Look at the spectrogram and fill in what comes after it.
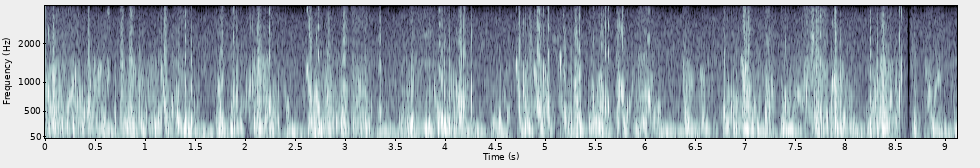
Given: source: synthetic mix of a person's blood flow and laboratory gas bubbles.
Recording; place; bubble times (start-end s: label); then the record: Doppler ultrasound of blood flow; precordium
0.00-1.55 s: bubbles
1.68-2.46 s: bubbles
2.58-3.29 s: bubbles
3.32-3.39 s: bubbles
3.53-4.29 s: bubbles
4.50-6.17 s: bubbles
6.35-7.31 s: bubbles
7.35-8.14 s: bubbles
8.19-8.60 s: bubbles
8.66-8.76 s: bubbles
8.79-8.97 s: bubbles
9.07-9.13 s: bubbles
From the record:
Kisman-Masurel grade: 444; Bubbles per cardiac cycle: continuous sound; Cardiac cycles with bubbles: 100%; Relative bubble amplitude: maximal (0.775 to 0.999); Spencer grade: 4 (maximum detectable bubble signal sounding continuously throughout systole and diastole of every cardiac period, and overriding the amplitude of the normal cardiac signals); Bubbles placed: anywhere in the cardiac cycle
